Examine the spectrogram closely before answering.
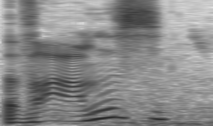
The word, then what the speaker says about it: Worms: and i believe it's north of bombs which is spelt worms and i went there with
